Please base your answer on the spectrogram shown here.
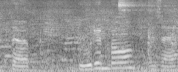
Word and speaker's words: boudin: I actually like the boudin bowl. Is that how you pronounce it?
